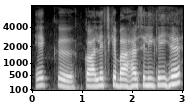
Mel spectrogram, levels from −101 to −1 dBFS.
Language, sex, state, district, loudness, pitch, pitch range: Hindi, female, Bihar, Patna, -15 LUFS, 200 Hz, 185-210 Hz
